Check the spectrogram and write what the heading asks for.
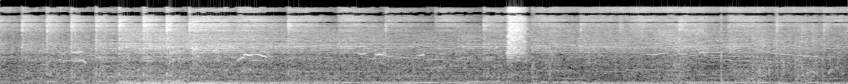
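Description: Fire engine diesel running steadily at the pump while supplying the hose lines, under the crackle of a car burning. There is a short burst of hiss about five seconds in.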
